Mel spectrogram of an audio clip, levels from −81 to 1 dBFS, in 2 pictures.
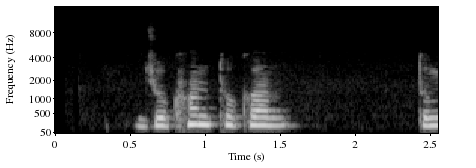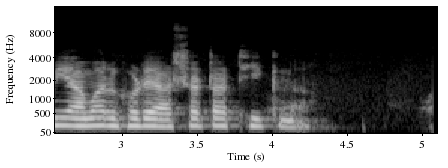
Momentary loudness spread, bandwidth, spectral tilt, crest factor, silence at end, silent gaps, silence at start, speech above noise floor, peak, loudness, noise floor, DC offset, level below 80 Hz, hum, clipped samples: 12 LU; 7.2 kHz; -8.5 dB/octave; 18 dB; 0 s; none; 0.55 s; 43 dB; -4 dBFS; -21 LUFS; -63 dBFS; under 0.1%; -68 dBFS; none; under 0.1%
